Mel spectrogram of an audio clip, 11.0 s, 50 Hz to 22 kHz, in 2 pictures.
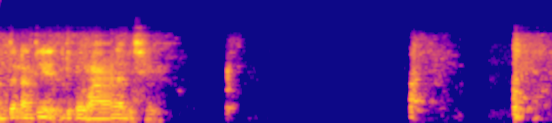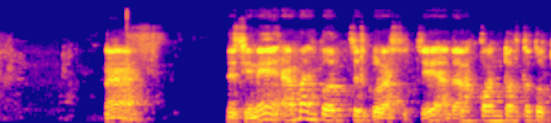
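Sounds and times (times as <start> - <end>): short cough: 4.1 - 5.8.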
